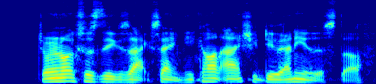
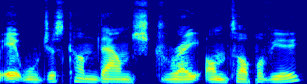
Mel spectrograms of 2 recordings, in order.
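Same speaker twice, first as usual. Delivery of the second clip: normal talking voice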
